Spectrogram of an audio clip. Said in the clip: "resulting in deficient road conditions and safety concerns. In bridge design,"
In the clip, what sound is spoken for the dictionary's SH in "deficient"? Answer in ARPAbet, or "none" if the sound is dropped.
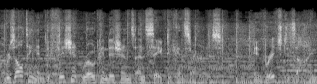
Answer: SH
